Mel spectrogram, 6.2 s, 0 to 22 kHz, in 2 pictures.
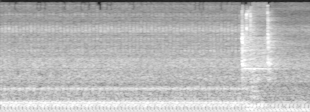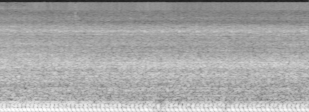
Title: Bmw f30 weird noise 20 to 30 secs after startup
